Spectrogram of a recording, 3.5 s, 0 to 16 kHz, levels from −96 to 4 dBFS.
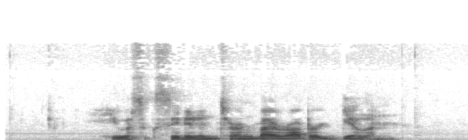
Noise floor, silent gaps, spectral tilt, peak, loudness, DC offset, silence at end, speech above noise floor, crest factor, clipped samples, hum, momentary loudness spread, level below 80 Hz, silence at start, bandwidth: -59 dBFS; none; -8 dB/octave; -8 dBFS; -25 LUFS; under 0.1%; 0.55 s; 35 dB; 18 dB; under 0.1%; none; 10 LU; -52 dBFS; 0.8 s; 11.5 kHz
